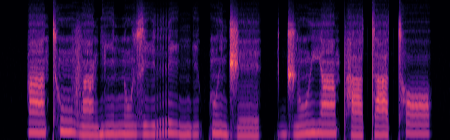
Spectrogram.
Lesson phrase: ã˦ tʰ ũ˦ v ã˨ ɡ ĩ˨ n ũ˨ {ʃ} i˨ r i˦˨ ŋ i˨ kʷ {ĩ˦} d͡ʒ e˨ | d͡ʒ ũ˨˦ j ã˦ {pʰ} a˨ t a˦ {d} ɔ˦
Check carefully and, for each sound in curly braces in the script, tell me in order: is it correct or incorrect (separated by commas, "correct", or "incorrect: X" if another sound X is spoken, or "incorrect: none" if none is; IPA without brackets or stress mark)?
incorrect: z, correct, correct, incorrect: tʰ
